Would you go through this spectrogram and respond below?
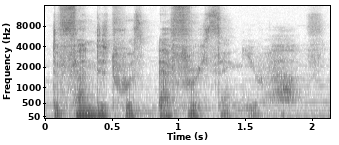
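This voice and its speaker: A man acts out a grave, ancient mage bound by duty, in a fantasy audio drama. His voice is extremely deep and often sinks to a breathy half-whisper. He speaks slowly and tenderly, full of sorrow, over a bed of music. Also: fairly even intonation, natural voice. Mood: grave, urgent. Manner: solemn, measured, tender. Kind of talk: intimate fantasy audio roleplay acting. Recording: music behind the voice.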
